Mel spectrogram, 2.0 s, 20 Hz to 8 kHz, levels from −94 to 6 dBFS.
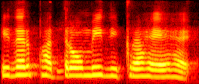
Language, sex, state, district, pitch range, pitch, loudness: Hindi, female, Telangana, Hyderabad, 220-245 Hz, 235 Hz, -16 LUFS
